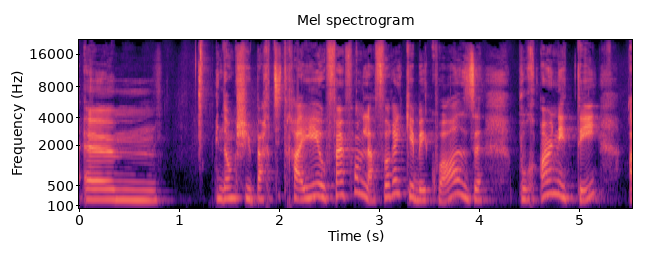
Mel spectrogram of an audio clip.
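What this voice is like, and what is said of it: Québécois French accent. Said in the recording (French): “je suis québécoise, vous l'entendez peut-être avec mon accent”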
